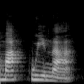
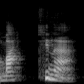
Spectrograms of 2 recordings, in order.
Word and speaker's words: máquina: guerra máquina aqui ó eu não falo macuina eu falo máquina tá o ovo não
